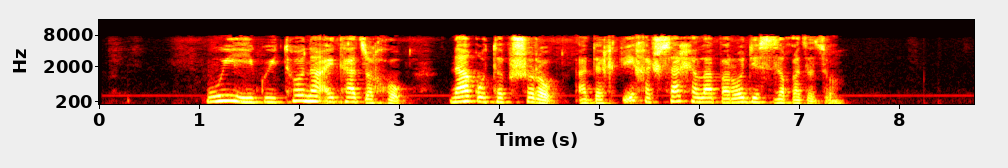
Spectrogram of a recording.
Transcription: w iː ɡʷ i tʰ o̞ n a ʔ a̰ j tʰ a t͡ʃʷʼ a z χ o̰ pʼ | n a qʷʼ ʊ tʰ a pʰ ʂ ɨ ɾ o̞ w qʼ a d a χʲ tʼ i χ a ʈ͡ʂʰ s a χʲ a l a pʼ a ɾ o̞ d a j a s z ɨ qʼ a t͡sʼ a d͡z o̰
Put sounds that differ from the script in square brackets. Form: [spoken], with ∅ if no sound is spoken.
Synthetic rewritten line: w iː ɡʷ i tʰ o̞ n a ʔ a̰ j tʰ a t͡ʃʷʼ a [∅] χ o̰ pʼ | n a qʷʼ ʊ tʰ a pʰ ʂ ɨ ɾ o̞ w [pʼ] a d a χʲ tʼ i χ a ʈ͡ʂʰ s a χʲ a l a pʼ a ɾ o̞ d [i] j a s z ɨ qʼ a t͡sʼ a d͡z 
